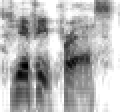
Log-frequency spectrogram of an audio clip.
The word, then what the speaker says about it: Giphy: Except Sarah pronounces it Giphy Press. – Well, because that is what the correct pronunciation is.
